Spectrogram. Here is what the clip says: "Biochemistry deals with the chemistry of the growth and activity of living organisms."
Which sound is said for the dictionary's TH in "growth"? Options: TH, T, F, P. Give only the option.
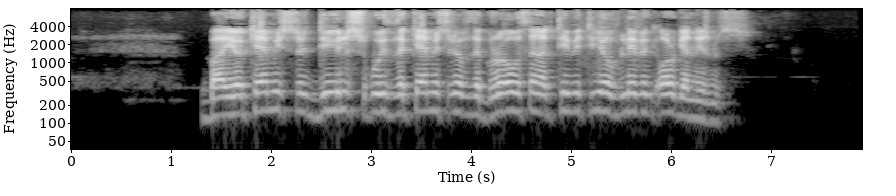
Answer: TH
